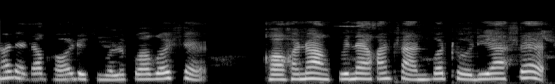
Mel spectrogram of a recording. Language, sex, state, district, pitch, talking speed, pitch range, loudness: Assamese, female, Assam, Sonitpur, 255 Hz, 140 wpm, 235-270 Hz, -16 LUFS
